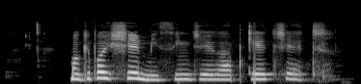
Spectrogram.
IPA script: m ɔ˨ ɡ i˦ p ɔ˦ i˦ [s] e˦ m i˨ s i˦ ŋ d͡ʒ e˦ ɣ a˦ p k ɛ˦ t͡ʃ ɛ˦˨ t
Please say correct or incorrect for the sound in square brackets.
incorrect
